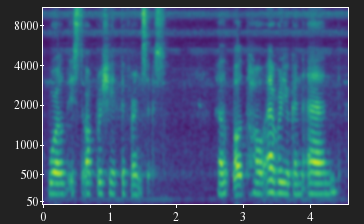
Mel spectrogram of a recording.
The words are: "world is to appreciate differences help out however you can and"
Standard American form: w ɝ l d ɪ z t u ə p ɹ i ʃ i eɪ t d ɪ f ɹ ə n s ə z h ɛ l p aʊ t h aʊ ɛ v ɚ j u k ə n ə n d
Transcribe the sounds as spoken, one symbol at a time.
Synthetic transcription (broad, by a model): w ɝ l d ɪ s t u ə p ɹ i ʃ i eɪ t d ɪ f ɹ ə n s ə s h ɛ l p aʊ t h aʊ ɛ v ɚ j u k ə n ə n d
